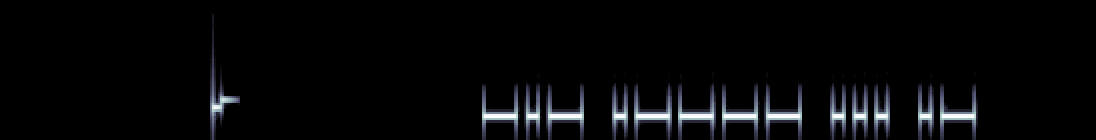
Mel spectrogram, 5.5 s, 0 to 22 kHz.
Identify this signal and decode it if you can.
Morse code, heard as a keyed tone, about 22 wpm, 700 Hz. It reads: K1SA
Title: Easy Call Signs Repeated 3x - 22wpm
